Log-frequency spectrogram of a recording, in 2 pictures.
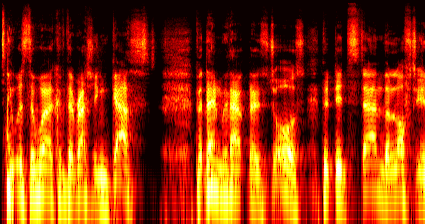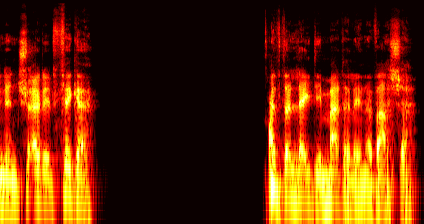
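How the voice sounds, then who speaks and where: A man narrating a gothic story as a dramatic reading, theatrical and measured, with deliberate phrasing. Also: medium pitch, gravelly, bright, forceful tone, slightly rough.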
